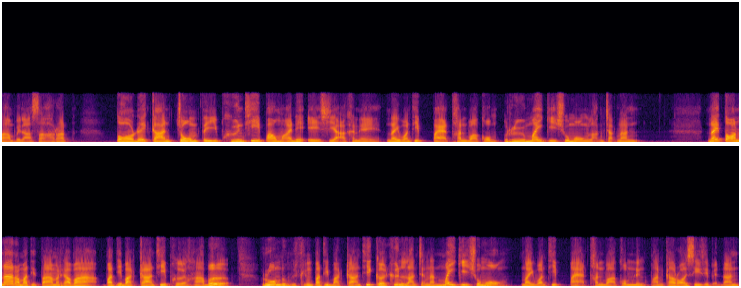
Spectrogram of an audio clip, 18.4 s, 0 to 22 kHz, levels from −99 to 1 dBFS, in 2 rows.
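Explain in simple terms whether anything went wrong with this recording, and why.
Nothing went wrong here: this is speech sent over G.722 wideband telephone coding, which keeps it sounding clear up to about 7 kHz, just as that kind of phone line is meant to.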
